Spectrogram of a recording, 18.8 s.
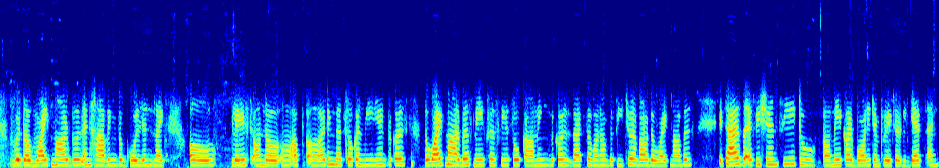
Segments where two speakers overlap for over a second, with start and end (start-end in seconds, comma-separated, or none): none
